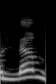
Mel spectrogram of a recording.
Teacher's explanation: इसलिए कि तनवीन के बाद अगला जो हर्फ है, अगर नून साकिन और तनवीन के बाद अगला हर्फ बा आ जाए तो कायदा इकलाब का लग जाता है, आवाज बदल जाती है, नून की आवाज मीम में बदल जाती है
